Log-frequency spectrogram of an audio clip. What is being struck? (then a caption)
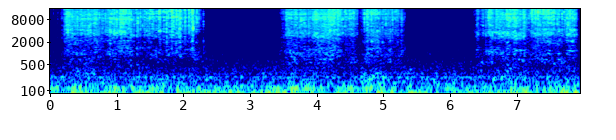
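Woven plastic mesh shopping bag. Long nails scratch the woven plastic mesh of a flat, empty yellow tote shopping bag lying on carpet, over its bison print. Three long bursts of bright, hissy scratching are separated by short quieter pauses, with a faint low hum underneath throughout.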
